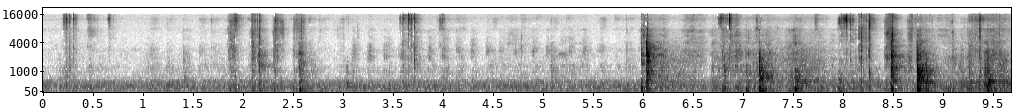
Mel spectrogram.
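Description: Guinea pig crunching a fresh celery stalk held out by hand, with crisp snapping bites. The bites come sparsely at first, then faster and louder from about six seconds in.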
